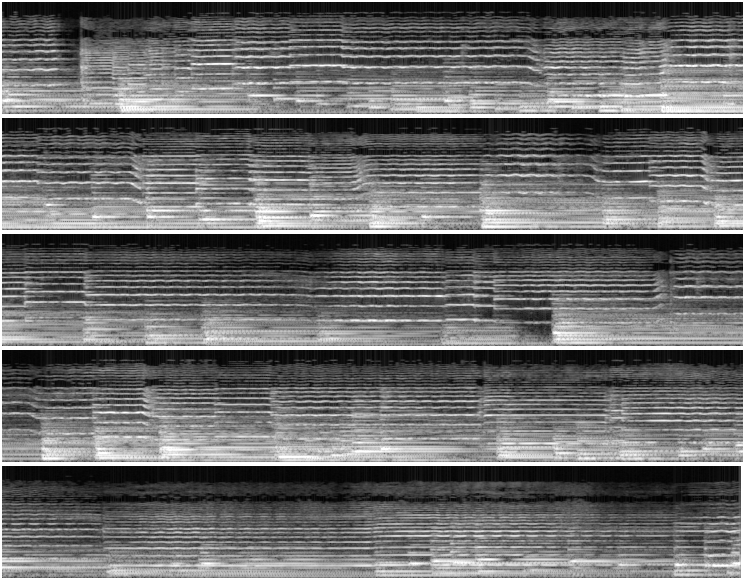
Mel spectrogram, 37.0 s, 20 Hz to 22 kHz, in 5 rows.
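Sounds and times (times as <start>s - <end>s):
piano accompaniment: 0.0s - 37.0s
violin playing slow melody: 0.0s - 37.0s.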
